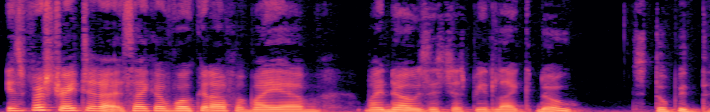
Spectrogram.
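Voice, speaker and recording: A woman's voice: deep voice, steady tone, normal speed, warm tone. A woman with a stuffed-up nose, chatting casually with her live chat, greeting viewers by name and giggling often. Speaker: streamer.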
